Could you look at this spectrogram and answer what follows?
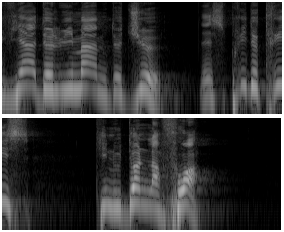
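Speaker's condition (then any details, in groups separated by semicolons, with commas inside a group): No condition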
